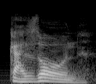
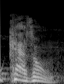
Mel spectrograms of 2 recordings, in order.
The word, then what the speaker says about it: Chazown: Cason en fait je on le prononce avec le C qui est là mais en français il n'y a pas d'équivalent dans la langue française pour cette lettre là c'est un mélange de C et de r ok parce que la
